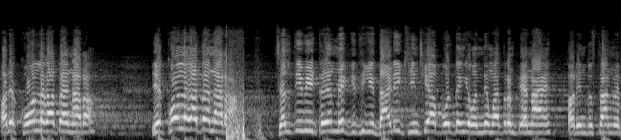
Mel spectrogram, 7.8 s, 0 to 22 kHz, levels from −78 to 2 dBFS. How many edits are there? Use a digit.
0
